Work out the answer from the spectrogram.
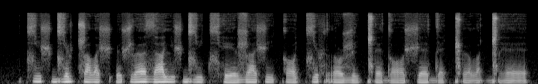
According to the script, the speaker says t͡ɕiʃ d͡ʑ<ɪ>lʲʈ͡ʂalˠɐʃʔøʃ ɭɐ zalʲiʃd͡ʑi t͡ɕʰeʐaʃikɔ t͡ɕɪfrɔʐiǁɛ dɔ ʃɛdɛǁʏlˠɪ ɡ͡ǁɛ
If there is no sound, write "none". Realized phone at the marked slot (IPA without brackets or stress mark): ɪ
